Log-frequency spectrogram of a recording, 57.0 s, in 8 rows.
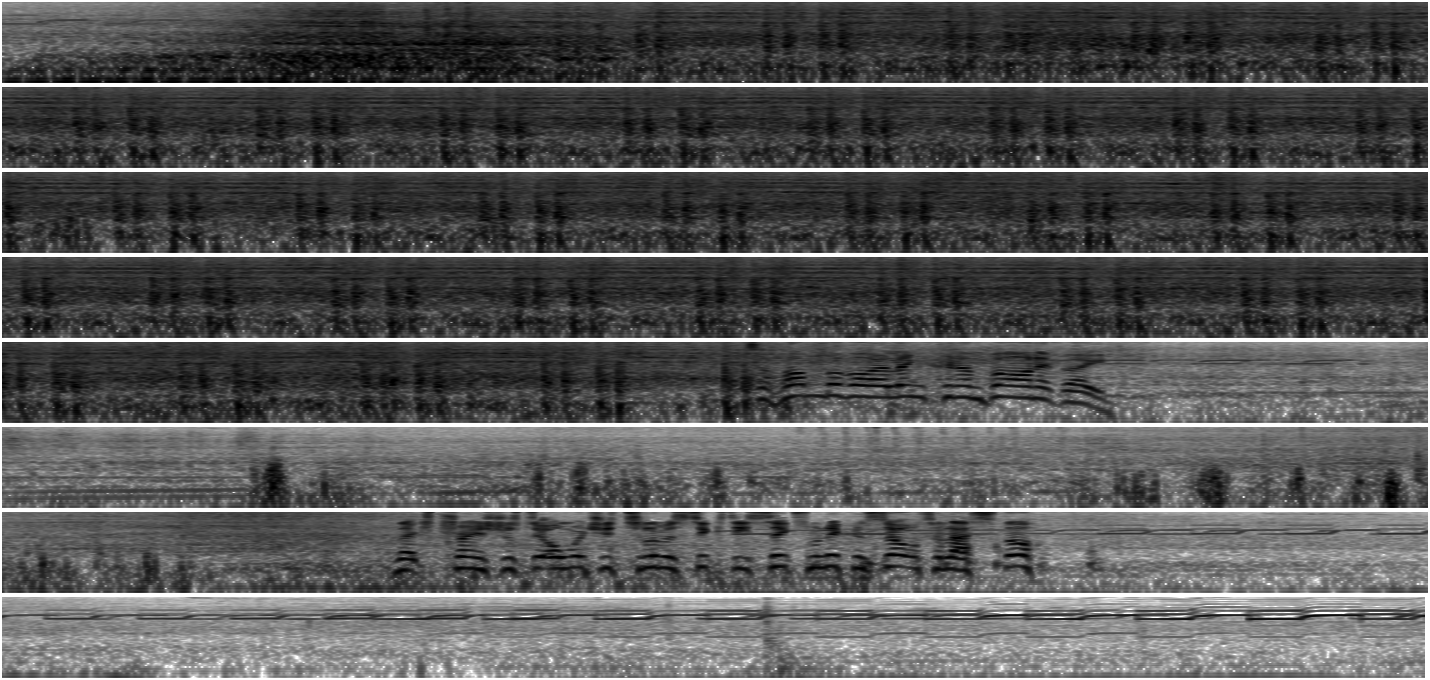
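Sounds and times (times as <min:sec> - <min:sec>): freight train rumbling: 0:00.0 - 0:48.8
locomotive engine passing: 0:00.0 - 0:57.0
wheels clacking over rail joints: 0:01.9 - 0:32.8, 0:38.5 - 0:43.4.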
